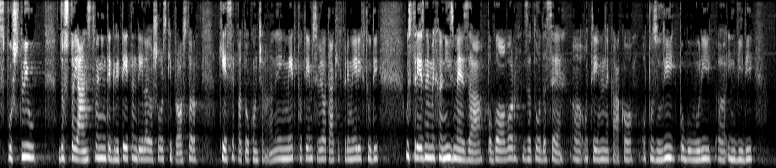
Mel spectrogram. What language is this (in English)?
Slovenian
